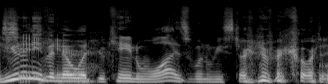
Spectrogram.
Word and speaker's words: Duquesne: Duquesne is pronounced Duquesne, not Duquesne.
